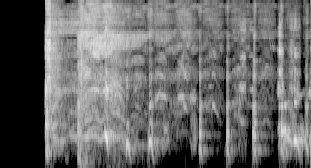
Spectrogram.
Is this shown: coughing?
yes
